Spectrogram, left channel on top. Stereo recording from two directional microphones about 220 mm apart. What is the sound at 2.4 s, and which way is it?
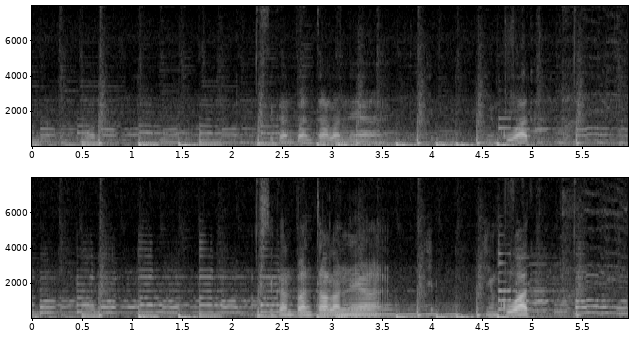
Speech, 30° right (ahead or behind).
